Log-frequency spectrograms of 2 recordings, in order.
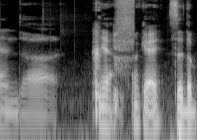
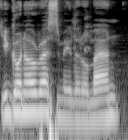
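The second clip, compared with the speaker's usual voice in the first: higher, louder mocking challenge; taunting orc; 7 semitones higher, 4 dB louder than usual. Orc taunting Sherwin, mocking challenge. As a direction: step up and sneer down at him. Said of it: "and he's like".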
